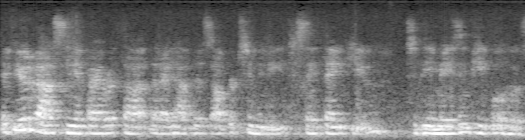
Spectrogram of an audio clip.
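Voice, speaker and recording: Over noticeable background noise, a woman talks at a very fast pace with a fairly low pitch and ordinary pitch variation. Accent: Canadian. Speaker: former university athlete. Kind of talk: award acceptance speech. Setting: live event before a large crowd.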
